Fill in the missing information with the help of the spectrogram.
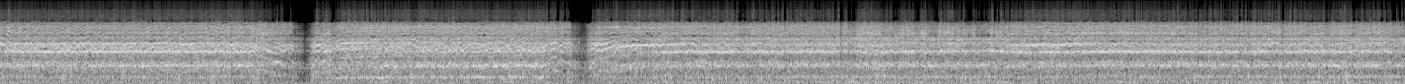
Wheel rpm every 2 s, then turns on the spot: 210, 140, 160, 230, 230, 230, 230.
none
